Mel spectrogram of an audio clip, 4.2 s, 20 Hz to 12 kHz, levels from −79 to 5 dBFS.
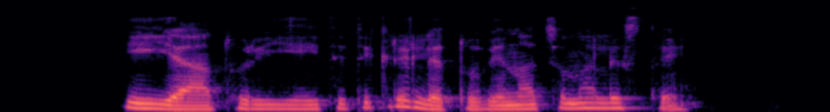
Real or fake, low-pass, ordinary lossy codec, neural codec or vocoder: real; 7.2 kHz; Opus, 24 kbps; none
